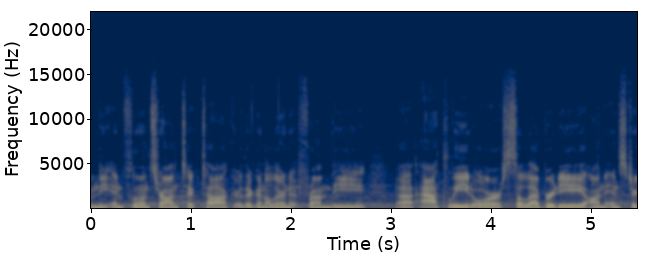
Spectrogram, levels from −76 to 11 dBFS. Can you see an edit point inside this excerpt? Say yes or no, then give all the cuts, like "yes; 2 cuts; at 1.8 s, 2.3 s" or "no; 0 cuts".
no; 0 cuts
